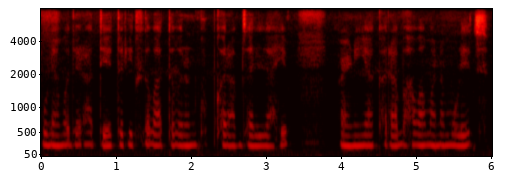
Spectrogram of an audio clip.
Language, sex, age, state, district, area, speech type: Marathi, female, 18-30, Maharashtra, Satara, urban, spontaneous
